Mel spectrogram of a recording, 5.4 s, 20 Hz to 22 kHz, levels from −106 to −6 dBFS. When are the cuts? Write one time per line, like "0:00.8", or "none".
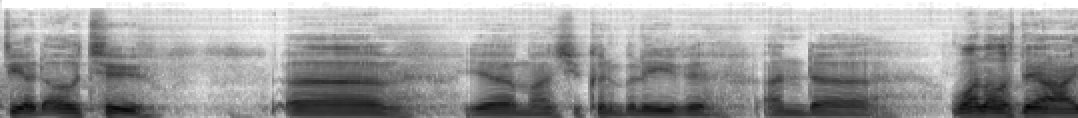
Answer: none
